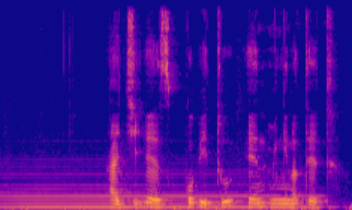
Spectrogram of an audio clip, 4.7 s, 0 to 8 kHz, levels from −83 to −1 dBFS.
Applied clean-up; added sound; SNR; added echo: none; Bowed string instrument; 9 dB; none.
